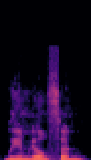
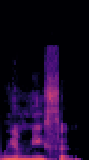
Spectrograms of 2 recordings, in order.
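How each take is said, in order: First: The surname has an L sound, like Nielsen. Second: The surname has no L sound, like Neeson. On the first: The speaker calls it wrong. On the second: The speaker calls it right.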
